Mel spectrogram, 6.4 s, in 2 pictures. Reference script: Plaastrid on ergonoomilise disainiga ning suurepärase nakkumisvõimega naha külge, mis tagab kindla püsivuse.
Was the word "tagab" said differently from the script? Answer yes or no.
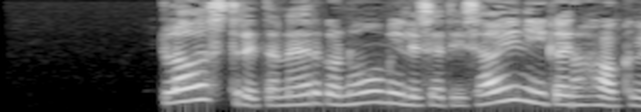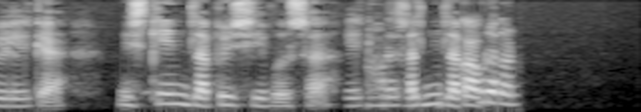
yes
